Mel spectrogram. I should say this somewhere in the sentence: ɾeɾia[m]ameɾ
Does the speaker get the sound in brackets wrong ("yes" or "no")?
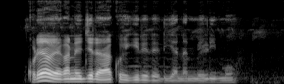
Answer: yes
